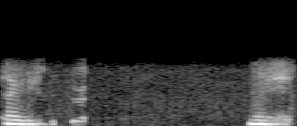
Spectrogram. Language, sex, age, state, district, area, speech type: Odia, female, 18-30, Odisha, Dhenkanal, rural, conversation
